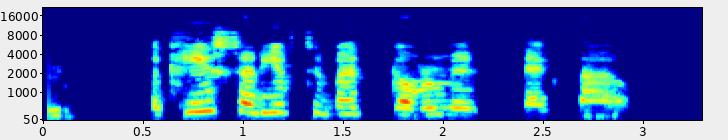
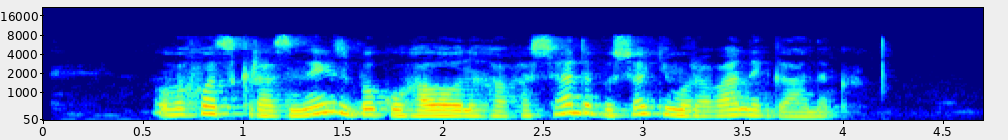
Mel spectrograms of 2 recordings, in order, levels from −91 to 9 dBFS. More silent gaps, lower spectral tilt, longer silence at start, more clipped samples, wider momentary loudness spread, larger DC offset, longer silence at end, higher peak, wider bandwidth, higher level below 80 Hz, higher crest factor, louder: first, 0.16-0.54 s, 1.27-1.31 s, 1.60-1.73 s, 2.18-2.40 s, 2.57-2.67 s vs none; second, -1 dB/octave vs -6 dB/octave; second, 0.05 s vs 0.55 s; neither; first, 17 LU vs 12 LU; neither; second, 0.4 s vs 0.75 s; first, -4 dBFS vs -10 dBFS; first, 9.6 kHz vs 8.2 kHz; second, -76 dBFS vs -66 dBFS; about the same, 20 dB vs 18 dB; first, -22 LUFS vs -27 LUFS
